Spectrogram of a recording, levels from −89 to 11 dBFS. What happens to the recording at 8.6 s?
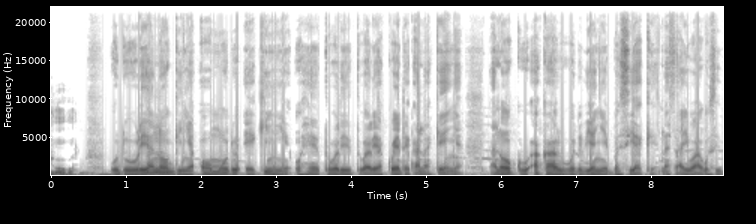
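Planar audio read as interleaved, from 0.38 s to the end: each 24 ms block plays twice at double speed, lifting the speech an octave with a 41.7 Hz buzz.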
